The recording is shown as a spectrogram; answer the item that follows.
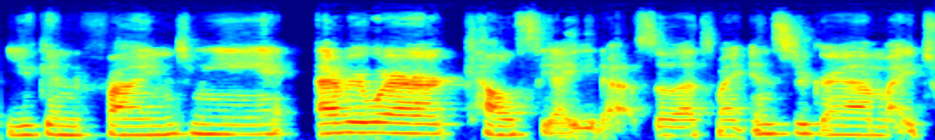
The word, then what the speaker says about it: Kelsey Aida: can find me everywhere kelseyaida so that's my instagram my twitter it's k-e-l-s-e-y-a-i-d-a like the italian opera it's my middle name everyone thinks it's my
